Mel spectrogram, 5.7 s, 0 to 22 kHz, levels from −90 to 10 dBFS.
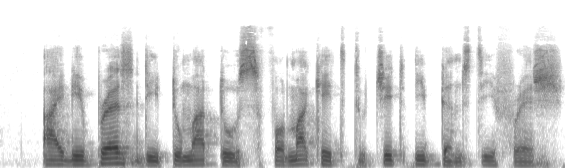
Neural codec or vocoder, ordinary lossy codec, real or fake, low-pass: codec, 24 kHz, 0.9 kbps, WavTokenizer, medium speech release version 1; none; fake; none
